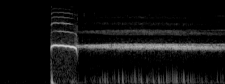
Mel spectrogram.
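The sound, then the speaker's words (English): An audience all blowing their whistles at once on cue: a sudden, loud burst of shrill whistles merging into one sustained piercing tone that holds for about two seconds over a faint rumble of crowd noise. “We're going to blow the whistle on the wolf. Everybody, get your whistle out.”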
